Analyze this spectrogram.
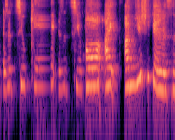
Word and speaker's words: Suke: Is it Suke? I'm usually go as the name Suke, but a few people call me Suke. Okay. But Suke is good. Suke, I still answer to.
